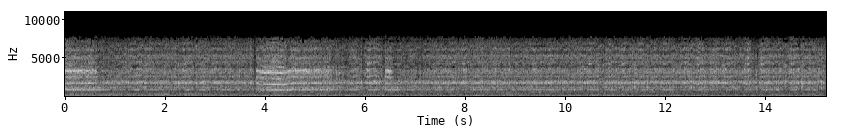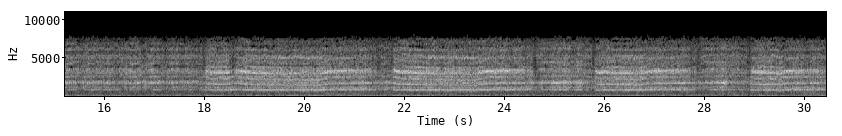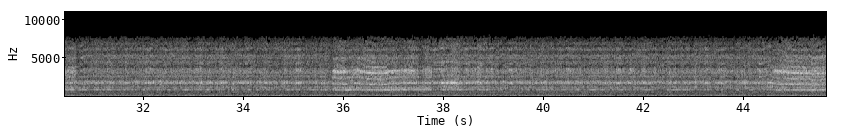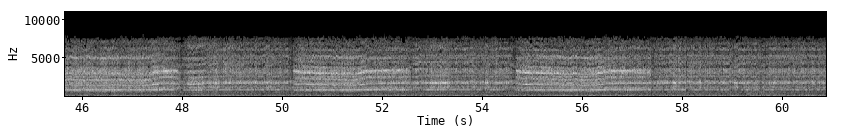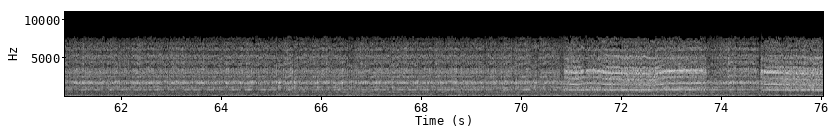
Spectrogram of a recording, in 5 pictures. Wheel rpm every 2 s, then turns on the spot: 230, 230, 230, 230, 230, 230, 230, 240, 230, 220, 220, 220, 230, 220, 230, 230, 230, 230, 220, 230, 230, 230, 230, 210, 220, 220, 230, 220, 230, 230, 240, 230, 240, 230, 230, 230, 220, 230.
none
